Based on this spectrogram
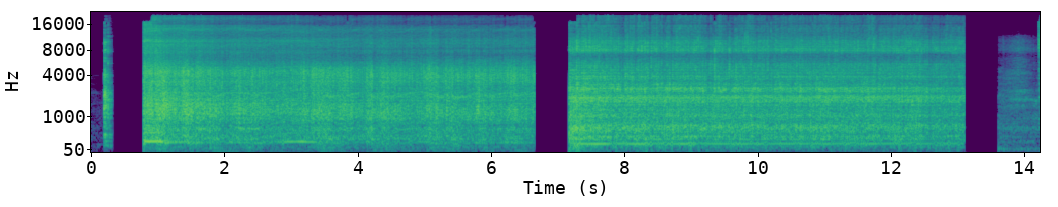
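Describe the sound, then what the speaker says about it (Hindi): A blender grinds spices with dried coriander and salt for a green chicken roast, running loud and steady for several seconds, stopping briefly, then whirring again before cutting out near the end. "ये तमाम चीज़ों को हम अब पीस लेंगे।"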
